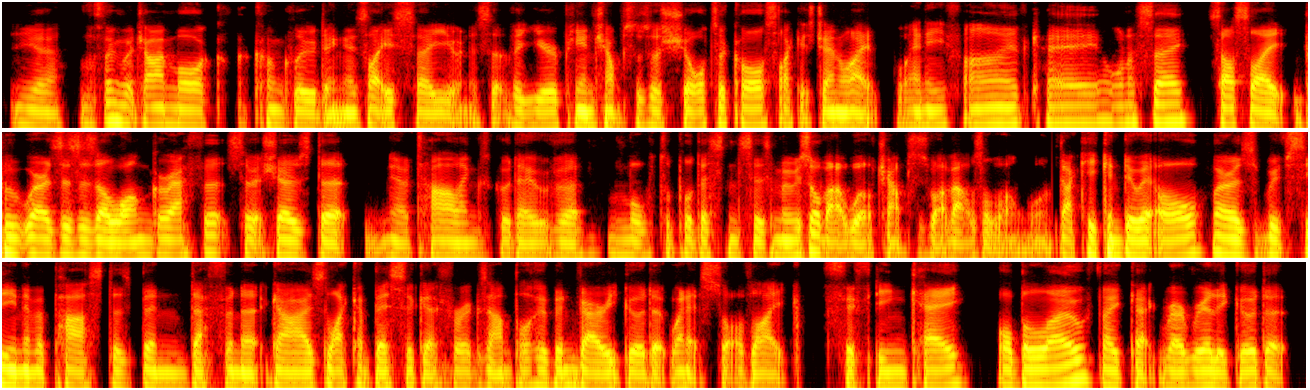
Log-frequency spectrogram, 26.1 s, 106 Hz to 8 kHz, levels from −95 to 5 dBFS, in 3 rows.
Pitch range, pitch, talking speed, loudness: 95-105 Hz, 95 Hz, 245 wpm, -24 LUFS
